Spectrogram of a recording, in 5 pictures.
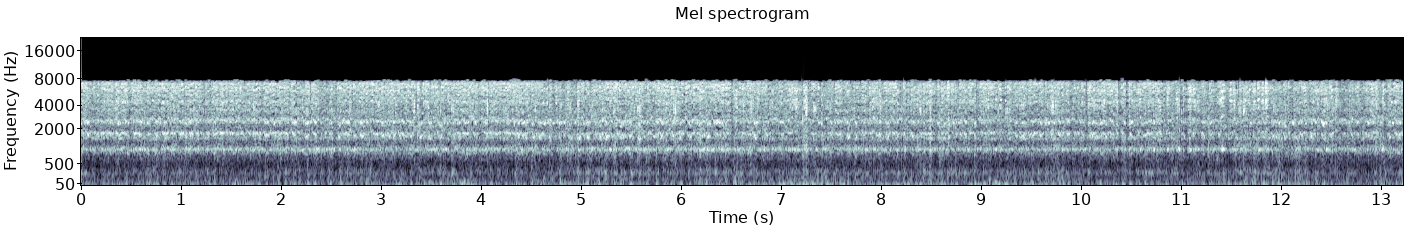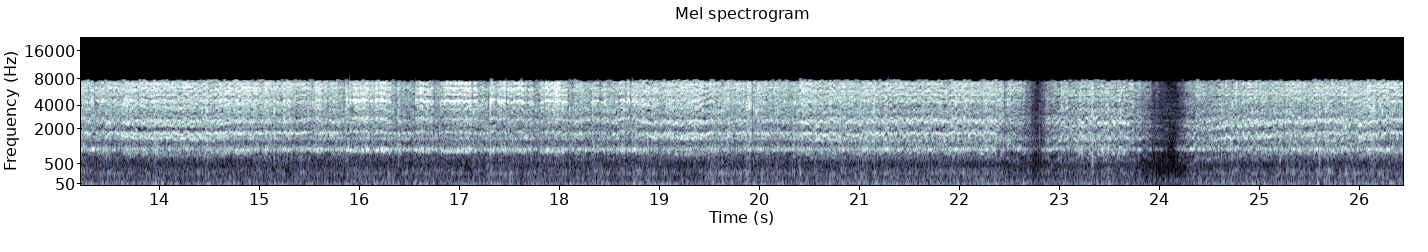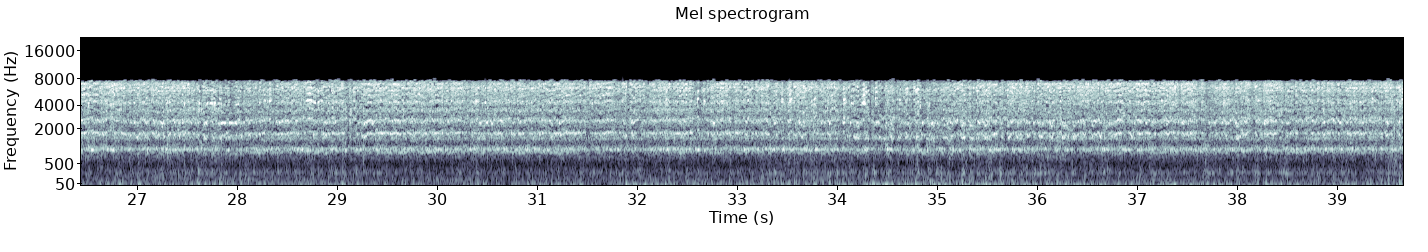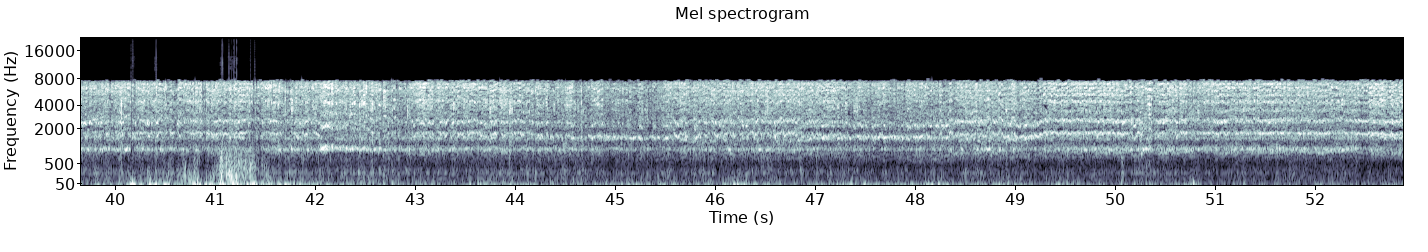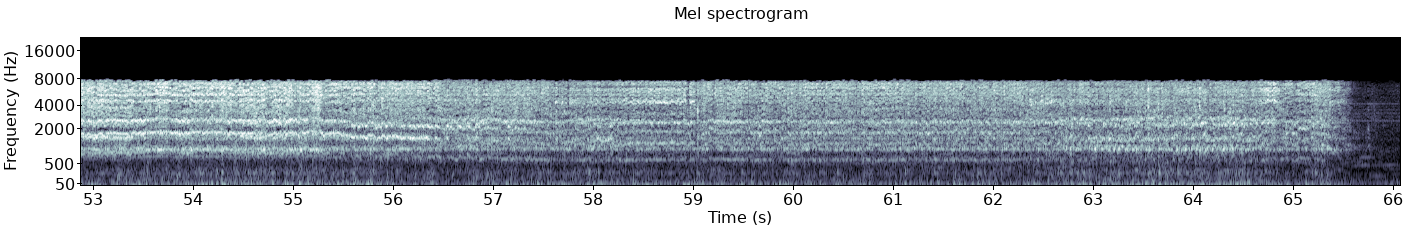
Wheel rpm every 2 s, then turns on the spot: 230, 230, 230, 240, 230, 230, 220, 230, 230, 230, 210, 120, 150, 220, 230, 230, 230, 220, 230, 230, 230, 230, 200, 200, 200, 230, 220, 210, 170, 160, 160, 160, 130.
none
